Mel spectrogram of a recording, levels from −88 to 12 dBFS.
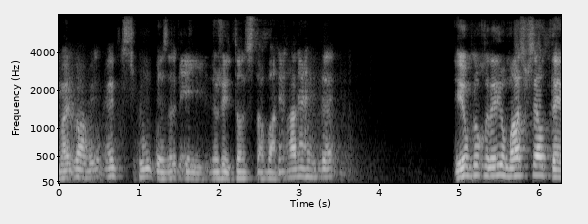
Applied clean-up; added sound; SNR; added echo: neural mask model DeepFilterNet 3.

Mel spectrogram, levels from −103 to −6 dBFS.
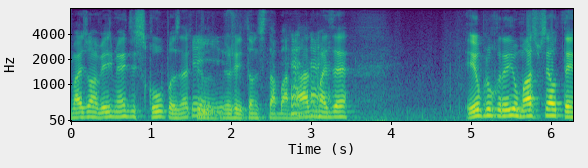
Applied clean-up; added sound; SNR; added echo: none; none; none; none.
